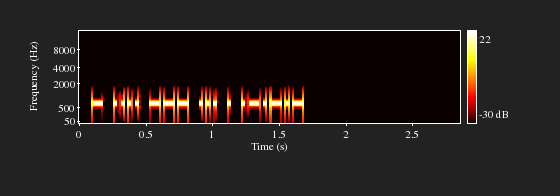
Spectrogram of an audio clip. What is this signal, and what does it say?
Morse code, heard as a keyed tone, about 44 wpm, 700 Hz. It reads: THOSE.
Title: A Sound Of Thunder 45wpm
